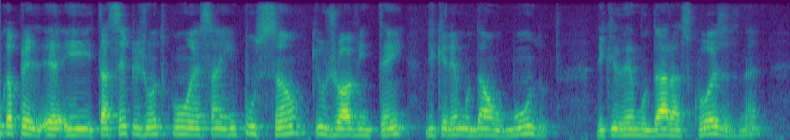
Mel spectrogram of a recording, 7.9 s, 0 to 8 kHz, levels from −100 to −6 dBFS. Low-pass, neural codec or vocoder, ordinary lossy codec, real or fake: 7.2 kHz; none; none; real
